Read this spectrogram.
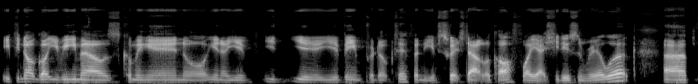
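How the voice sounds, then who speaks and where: Bright-voiced man chatting about software. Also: on the low side, steady tone, brisk, no echo. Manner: rambling, many restarts and fillers. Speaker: podcast co-host. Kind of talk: casual tech podcast chat.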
